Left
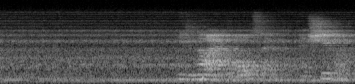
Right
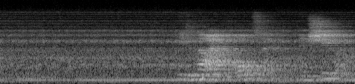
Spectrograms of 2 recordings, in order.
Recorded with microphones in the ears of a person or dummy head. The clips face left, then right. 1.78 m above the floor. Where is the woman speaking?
10° right (ahead or behind), 2 m; by 3.5 s 35° left (ahead or behind), 1.4 m.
